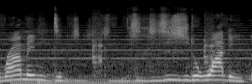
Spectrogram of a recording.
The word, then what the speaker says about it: Djawadi: Ramin Djawadi.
